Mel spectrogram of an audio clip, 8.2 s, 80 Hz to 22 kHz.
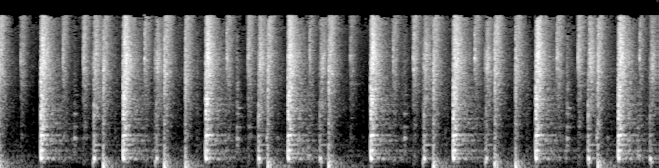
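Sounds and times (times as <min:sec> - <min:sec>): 
funky drum loops: 0:00.0 - 0:08.2.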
